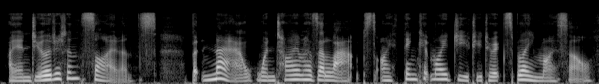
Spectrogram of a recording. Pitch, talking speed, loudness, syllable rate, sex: 195 Hz, 190 wpm, -20 LUFS, 5.2 syllables/s, female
